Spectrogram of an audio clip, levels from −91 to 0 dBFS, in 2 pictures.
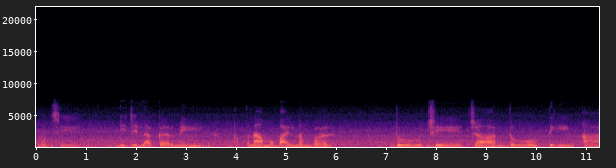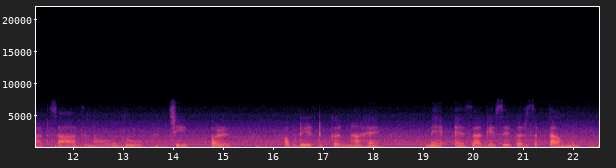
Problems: constant background noise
